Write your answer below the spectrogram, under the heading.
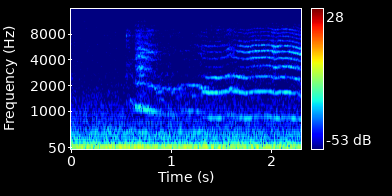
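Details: Kitten from a group of five, two litters surrendered in Tacoma and taken in by Purrfect Pals, giving one drawn-out, slightly rising meow that trails off, over a constant low electrical hum indoors.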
